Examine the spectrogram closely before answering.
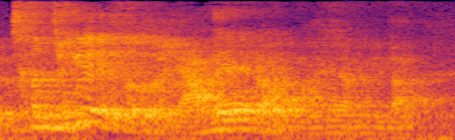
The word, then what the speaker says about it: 야훼: 그 천주교에서도 야훼라고 많이 합니다. 이 발음상 원어 발음이 좀 야훼라고 할 수 있다고 그러더라고요.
